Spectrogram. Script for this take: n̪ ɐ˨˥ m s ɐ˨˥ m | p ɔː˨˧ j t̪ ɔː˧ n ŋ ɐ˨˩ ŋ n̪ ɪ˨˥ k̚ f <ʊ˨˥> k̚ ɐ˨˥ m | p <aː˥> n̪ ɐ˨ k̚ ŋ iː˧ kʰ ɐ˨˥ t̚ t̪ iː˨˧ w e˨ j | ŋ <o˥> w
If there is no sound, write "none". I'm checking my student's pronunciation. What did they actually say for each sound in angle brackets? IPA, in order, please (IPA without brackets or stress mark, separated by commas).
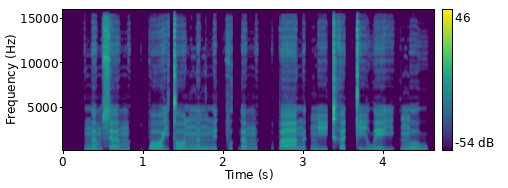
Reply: ʊ˨˥, aː˨, o˥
